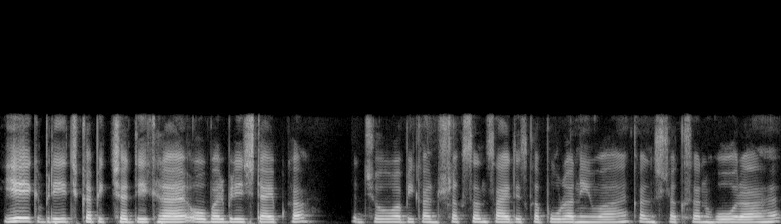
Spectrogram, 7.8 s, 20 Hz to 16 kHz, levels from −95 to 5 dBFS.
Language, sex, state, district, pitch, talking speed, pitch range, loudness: Hindi, female, Haryana, Jhajjar, 205 Hz, 190 wpm, 200-215 Hz, -17 LUFS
